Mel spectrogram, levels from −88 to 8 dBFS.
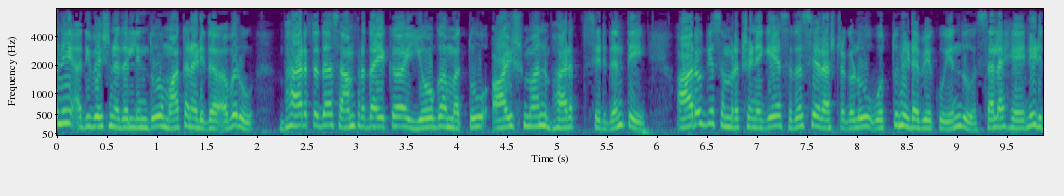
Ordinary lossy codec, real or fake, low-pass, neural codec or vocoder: none; real; 7.2 kHz; none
